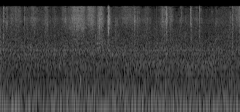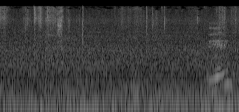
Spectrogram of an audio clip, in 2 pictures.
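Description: A plastic wrapper crinkles in a woman's hands.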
